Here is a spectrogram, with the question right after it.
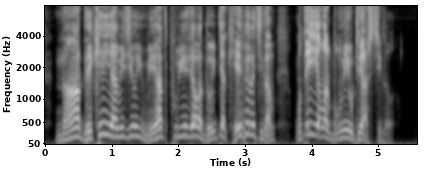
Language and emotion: Bengali, disgusted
